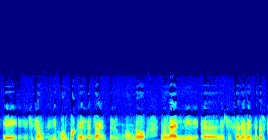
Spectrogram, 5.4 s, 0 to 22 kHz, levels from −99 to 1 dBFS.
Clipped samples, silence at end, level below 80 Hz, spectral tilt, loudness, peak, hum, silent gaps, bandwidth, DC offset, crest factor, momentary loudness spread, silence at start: under 0.1%; 0 s; -74 dBFS; -4 dB/octave; -28 LUFS; -6 dBFS; none; none; 9.2 kHz; under 0.1%; 22 dB; 16 LU; 0.05 s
